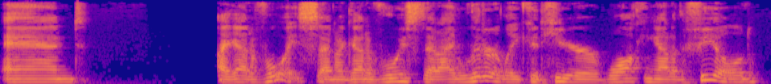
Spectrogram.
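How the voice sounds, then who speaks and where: A podcast co-host with a mid-range voice speaks at normal speed, telling a ghost-hunting story. His telling is rambling and casual, with frequent restarts and light laughs.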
